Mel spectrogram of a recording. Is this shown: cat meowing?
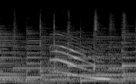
yes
